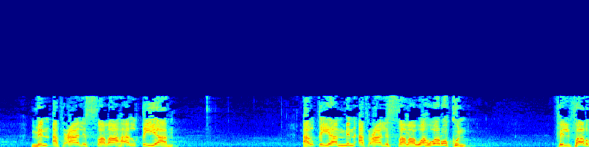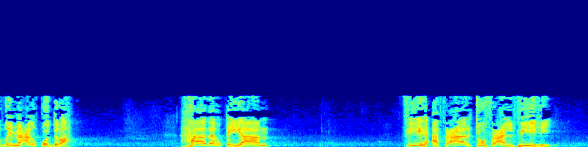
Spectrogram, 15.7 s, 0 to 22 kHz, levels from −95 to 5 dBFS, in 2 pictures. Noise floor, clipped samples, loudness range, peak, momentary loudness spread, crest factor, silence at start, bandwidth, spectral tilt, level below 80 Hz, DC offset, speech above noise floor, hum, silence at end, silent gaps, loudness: -59 dBFS; under 0.1%; 2 LU; -4 dBFS; 8 LU; 18 dB; 0.45 s; 8 kHz; -3.5 dB/octave; -50 dBFS; under 0.1%; 40 dB; none; 0.5 s; none; -19 LUFS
